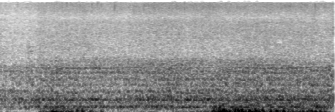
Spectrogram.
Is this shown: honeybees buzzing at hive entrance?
yes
